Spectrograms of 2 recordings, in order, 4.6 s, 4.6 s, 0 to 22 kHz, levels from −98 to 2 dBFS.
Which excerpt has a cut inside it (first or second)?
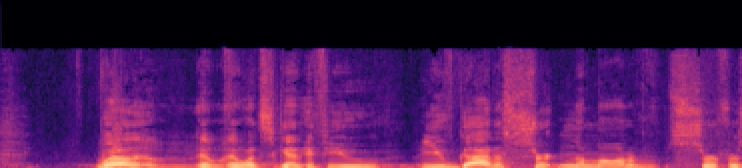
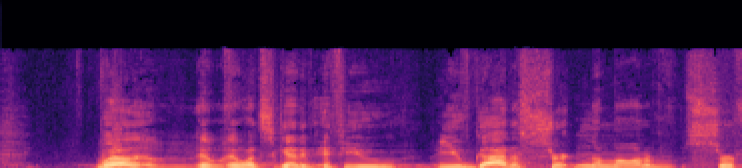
first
